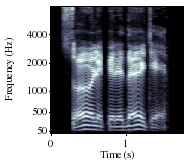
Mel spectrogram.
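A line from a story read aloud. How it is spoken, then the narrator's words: Deep unfamiliar bass. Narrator (Russian): Густым незнакомым басом раздается вдруг откуда-то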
